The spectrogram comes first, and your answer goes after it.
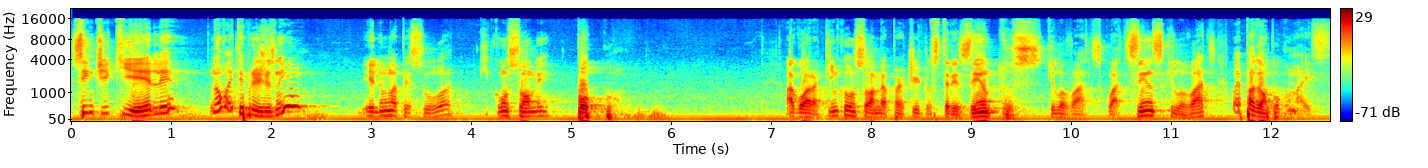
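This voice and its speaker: With vocal fry and very wide pitch swings, a man of fairly low pitch leaves long, frequent pauses. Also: moderate pace, big swings in loudness. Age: 60s. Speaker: city councillor, government leader. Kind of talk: council debate speech. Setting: council chamber session.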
